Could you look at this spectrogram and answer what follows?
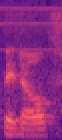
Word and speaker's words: Biddulph: Yeah, Rod Biddulph, yeah.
